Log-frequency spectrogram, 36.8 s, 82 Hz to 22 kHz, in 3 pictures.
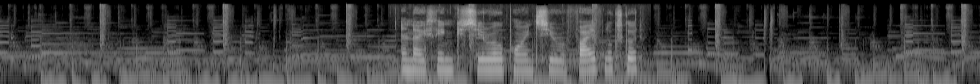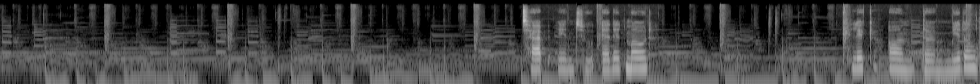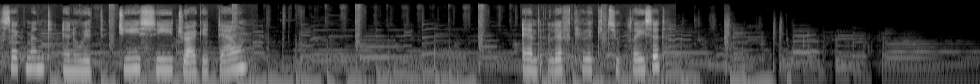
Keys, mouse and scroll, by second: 12.9-13.6 scroll down 2, 14.2-16.5 scroll up 2, 16.5 click, 19.3 Tab, 20.3-21.5 scroll up 3, 21.5-23.1 scroll down 2, 23.1 click, 25.5 g.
